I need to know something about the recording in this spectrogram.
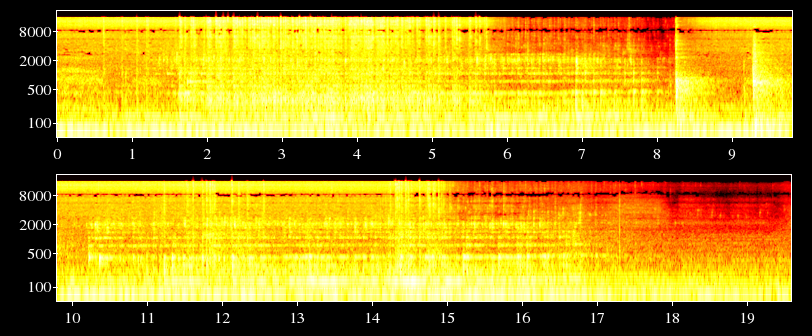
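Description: Porcelain stall urinal flushing: water rushes from the spreader down the back of the stall, fading after several seconds. A click starts a second flush about eight seconds in, which runs until near the end and then tapers off.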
